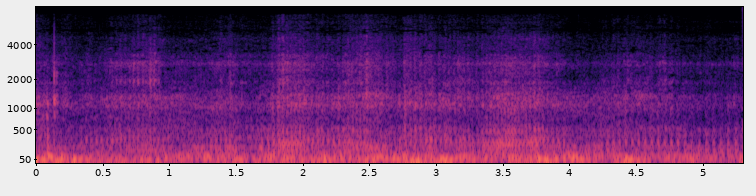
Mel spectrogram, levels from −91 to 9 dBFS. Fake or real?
real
